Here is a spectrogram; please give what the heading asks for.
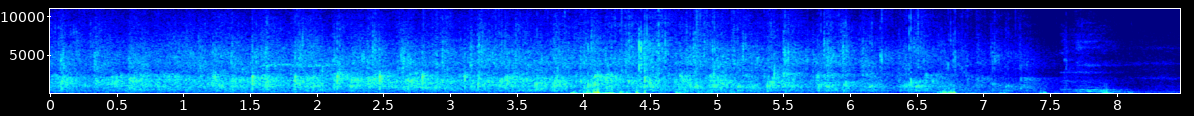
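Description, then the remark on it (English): A church audience at a baptism service applauds a person about to be baptized as she is called up to speak, a dense, steady wash of many hands clapping that holds for about eight seconds before thinning out, with a few heavier thumps mixed in. “Give her a wee round of applause.”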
